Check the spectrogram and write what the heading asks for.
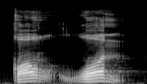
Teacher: قاف کو موٹا، را ساکن سے پہلے زبر ہو، را کو بھی موٹا ادا کرتے ہیں ، واد کو بھی موٹا ادا کرنا ہے، اور یہاں نون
